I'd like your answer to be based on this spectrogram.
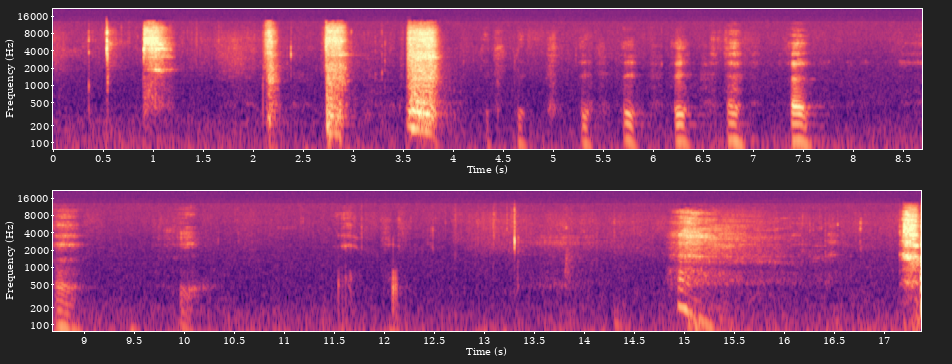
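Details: Acted sneeze from a film scene in an art gallery, where the sneeze ruins a painting: several loud explosive bursts with short sniffs and catching breaths between them.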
